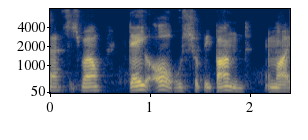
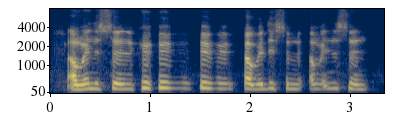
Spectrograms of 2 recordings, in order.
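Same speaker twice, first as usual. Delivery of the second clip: high, tearful, blubbering crying; 6 semitones higher than usual. Mocking claims of innocence from Conor Benn: mock crying Conor Benn impression. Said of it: "Crying and all that".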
